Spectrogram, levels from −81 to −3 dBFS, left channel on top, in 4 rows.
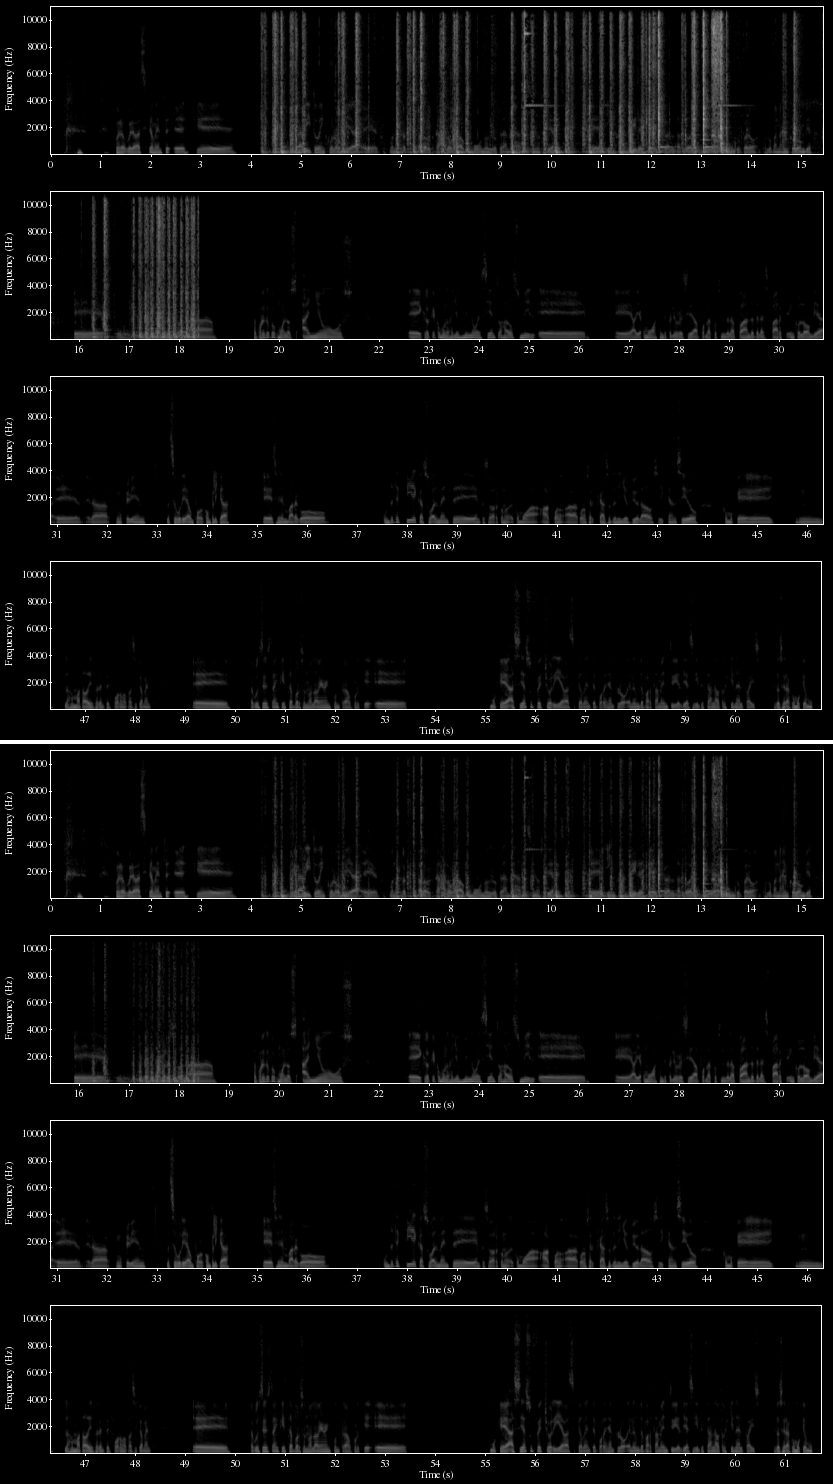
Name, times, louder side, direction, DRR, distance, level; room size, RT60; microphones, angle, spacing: voice 1, 0.3-3.7 4.8-10.5 10.8-15.6 15.9-16.6 17.2-18.8 19.5-21.8 22.5-26.2 26.7-34.7 35.1-36.4 37.5-45.3 45.7-48.7 49.1-49.9 50.3-53.7 55.1-61.5, right 1 dB, 10° right, 0.6 m, -56 dB
sound 1, 4.2-8.9 9.2-13.9 14.5-15.0 15.4-15.5 16.0-18.4, left 11 dB, 70° left, 0.7 m, -42 dB
head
